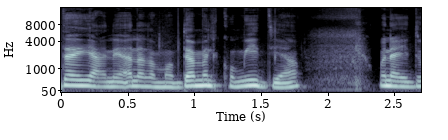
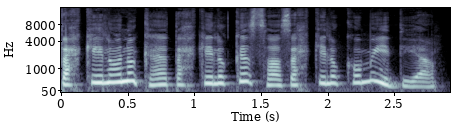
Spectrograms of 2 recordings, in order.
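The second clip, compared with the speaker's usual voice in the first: higher, louder eureka list; excited idea; 5 semitones higher, 4 dB louder than usual. Retold or imitated. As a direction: announce each idea with delight. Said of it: "قمت قلت".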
